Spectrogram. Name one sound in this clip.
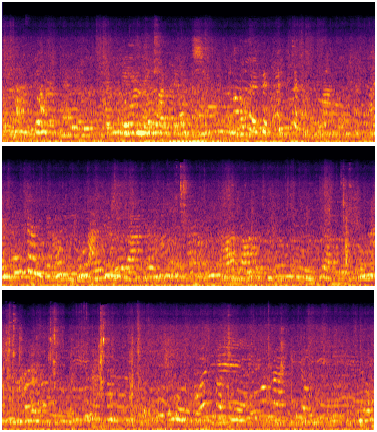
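Many voices of men and women chatter nearby in a busy indoor hall.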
